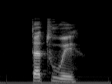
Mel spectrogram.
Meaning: to tattoo
- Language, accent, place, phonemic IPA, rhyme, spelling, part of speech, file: French, France, Lyon, /ta.twe/, -we, tatouer, verb, LL-Q150 (fra)-tatouer.wav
